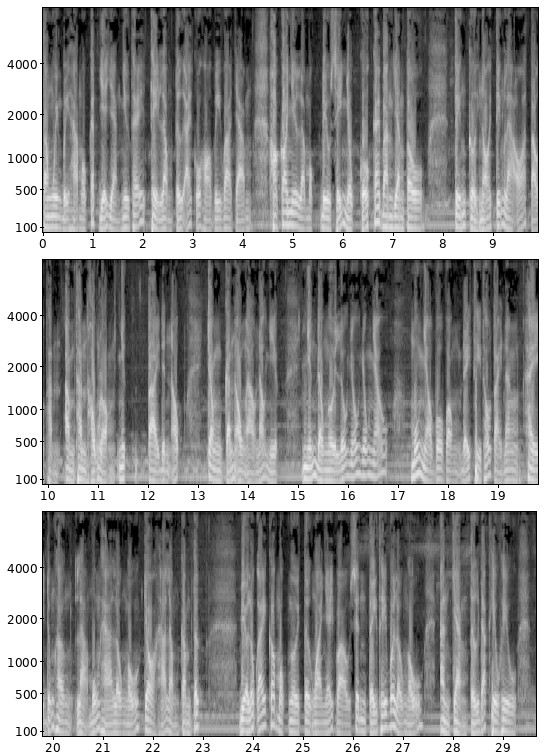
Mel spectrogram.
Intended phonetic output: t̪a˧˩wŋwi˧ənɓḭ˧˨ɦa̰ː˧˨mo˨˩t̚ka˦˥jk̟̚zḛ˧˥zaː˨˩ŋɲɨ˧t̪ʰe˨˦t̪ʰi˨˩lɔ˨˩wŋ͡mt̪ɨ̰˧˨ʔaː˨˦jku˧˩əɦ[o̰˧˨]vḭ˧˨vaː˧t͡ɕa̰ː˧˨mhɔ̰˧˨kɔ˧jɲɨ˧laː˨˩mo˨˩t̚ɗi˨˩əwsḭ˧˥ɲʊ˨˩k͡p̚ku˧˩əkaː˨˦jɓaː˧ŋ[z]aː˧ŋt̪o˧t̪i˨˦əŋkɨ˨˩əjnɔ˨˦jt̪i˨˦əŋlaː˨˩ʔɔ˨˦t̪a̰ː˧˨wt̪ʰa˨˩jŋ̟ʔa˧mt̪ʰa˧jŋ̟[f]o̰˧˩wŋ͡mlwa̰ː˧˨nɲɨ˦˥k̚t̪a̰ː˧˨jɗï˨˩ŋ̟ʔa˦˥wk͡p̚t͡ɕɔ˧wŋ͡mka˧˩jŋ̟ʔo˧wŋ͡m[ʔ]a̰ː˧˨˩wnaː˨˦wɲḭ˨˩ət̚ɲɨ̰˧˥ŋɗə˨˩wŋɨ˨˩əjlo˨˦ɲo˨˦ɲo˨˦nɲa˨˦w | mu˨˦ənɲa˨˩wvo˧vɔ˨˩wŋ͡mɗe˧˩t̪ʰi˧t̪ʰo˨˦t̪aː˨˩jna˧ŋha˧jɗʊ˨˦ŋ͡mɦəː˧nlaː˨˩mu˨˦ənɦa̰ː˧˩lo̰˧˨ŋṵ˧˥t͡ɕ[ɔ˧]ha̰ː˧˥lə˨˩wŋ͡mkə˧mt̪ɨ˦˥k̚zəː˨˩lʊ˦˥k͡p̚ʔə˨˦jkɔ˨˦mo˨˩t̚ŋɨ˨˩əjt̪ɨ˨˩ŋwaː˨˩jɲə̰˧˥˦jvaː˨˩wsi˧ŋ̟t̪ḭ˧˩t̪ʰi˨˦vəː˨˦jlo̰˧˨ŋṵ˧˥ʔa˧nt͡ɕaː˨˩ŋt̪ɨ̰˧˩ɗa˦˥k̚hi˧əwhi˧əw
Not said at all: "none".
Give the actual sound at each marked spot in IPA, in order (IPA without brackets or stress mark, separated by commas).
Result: ɔ̰˧˨, z, h, ʔ, ɔ˧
